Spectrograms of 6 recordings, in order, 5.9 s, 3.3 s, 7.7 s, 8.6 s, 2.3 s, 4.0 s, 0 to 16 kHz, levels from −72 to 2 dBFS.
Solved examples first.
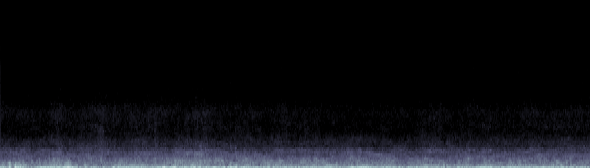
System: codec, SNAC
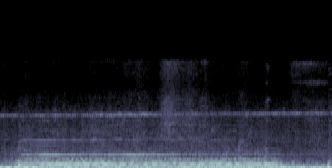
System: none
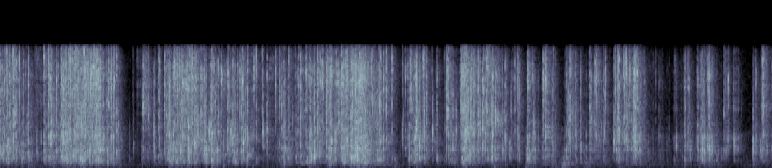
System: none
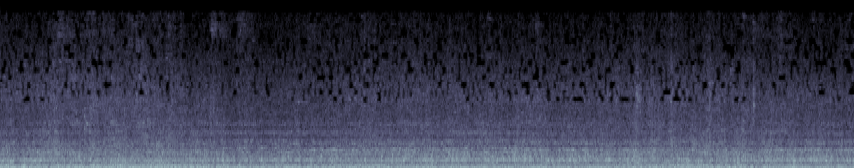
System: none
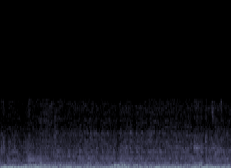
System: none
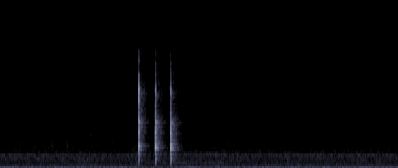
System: none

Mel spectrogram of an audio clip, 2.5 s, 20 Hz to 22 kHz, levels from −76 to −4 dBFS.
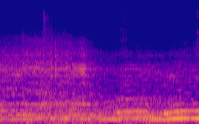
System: codec, SNAC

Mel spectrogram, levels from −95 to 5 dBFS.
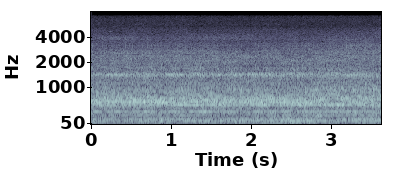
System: codec, SNAC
